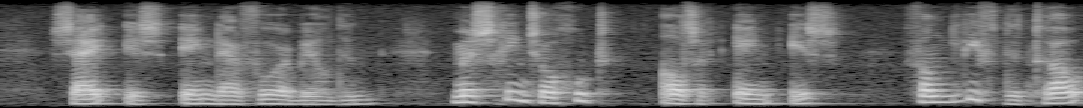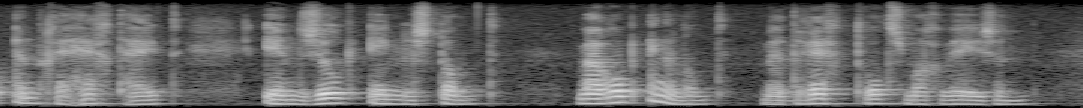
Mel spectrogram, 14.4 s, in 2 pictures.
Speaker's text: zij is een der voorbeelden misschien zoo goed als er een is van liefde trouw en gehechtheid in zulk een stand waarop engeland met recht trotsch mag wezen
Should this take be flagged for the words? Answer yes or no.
no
